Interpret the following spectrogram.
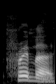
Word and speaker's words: Primer: Have you seen Primer? No, but I keep hearing about it. Apparently, it's meant to be pronounced Primmer, but what do I know?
